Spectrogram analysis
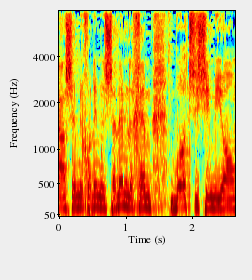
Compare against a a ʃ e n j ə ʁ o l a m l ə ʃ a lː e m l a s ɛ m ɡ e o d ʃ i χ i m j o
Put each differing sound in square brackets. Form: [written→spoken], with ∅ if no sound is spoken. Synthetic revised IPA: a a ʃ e [n→m] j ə [ʁ→χ] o l [a→i] m l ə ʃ a [lː→l] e m l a [s→χ] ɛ m [ɡ→b] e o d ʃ i [χ→ʃ] i m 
